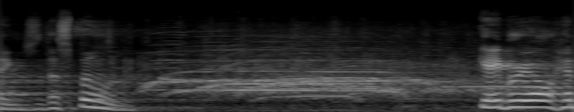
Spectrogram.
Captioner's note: cheering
